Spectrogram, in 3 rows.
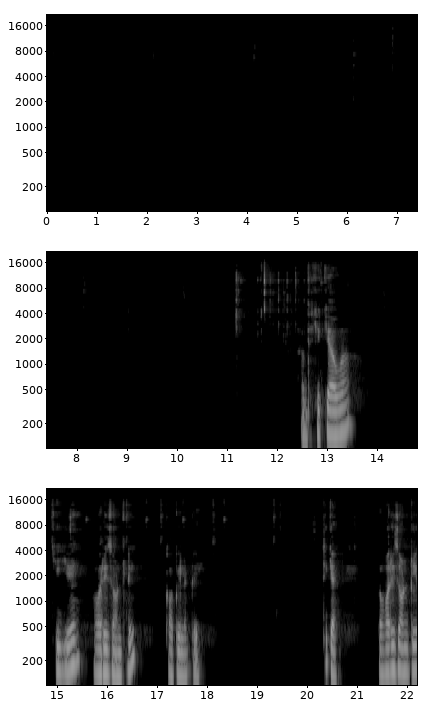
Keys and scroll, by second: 9.0 e, 9.2 e, 11.2-12.5 typing.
